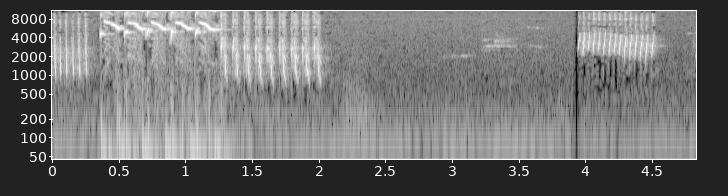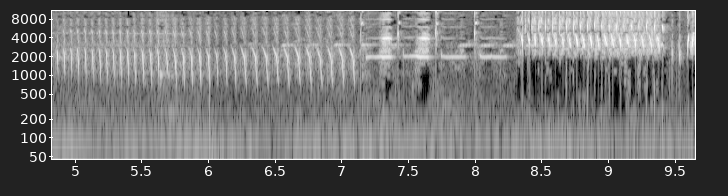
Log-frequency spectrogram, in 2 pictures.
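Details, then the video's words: Java sparrow singing a varied, loud song: a burst of high buzzy chatter, then long rolling trills of fast repeated notes, brief pauses, and sharp high ticking phrases ending in a bright buzzy trill. "Suara Burung Gelatik Timbrado"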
